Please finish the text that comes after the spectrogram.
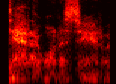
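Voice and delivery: daughter's whispered ask at the deli. Retold or imitated. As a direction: breathe it like a secret little girl. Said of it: "she's just like".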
